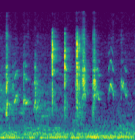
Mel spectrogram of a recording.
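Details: Budgerigar pair kissing: staccato chirps and clicking squeaks in quick succession, ending in a few short bent whistles; faint hum behind.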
